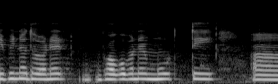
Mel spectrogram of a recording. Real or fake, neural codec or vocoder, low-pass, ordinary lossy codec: real; none; 7.2 kHz; none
